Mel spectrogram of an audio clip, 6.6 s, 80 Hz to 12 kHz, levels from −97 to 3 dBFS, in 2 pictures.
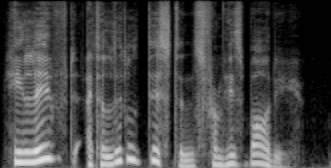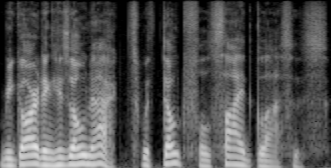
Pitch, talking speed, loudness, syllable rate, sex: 155 Hz, 155 wpm, -18 LUFS, 4.3 syllables/s, male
